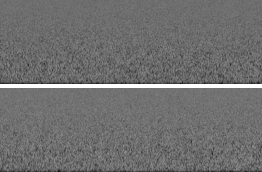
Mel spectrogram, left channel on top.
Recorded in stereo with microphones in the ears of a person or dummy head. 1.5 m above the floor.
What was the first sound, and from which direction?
Only background noise.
